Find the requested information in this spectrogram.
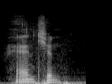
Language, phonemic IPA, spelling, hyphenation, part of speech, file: German, /ˈhɛːnçən/, Hähnchen, Hähn‧chen, noun, De-Hähnchen.ogg
- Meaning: 1. diminutive of Hahn: little rooster, cock 2. a slaughtered chicken (of either sex) for food 3. chicken (meat)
